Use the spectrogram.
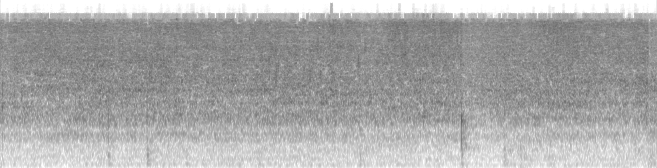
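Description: Tomatoes sizzle and hiss steadily as they are stirred into a chicken and spinach curry, a loud continuous frying noise up close with a few faint spoon scrapes and knocks against the pan.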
